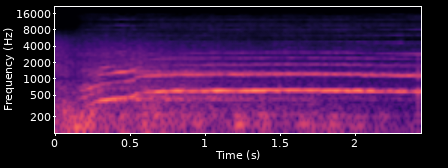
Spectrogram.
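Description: A single pitched wail in a horror podcast's intro sound design. It slides up over the first half second, then holds steady on one note.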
